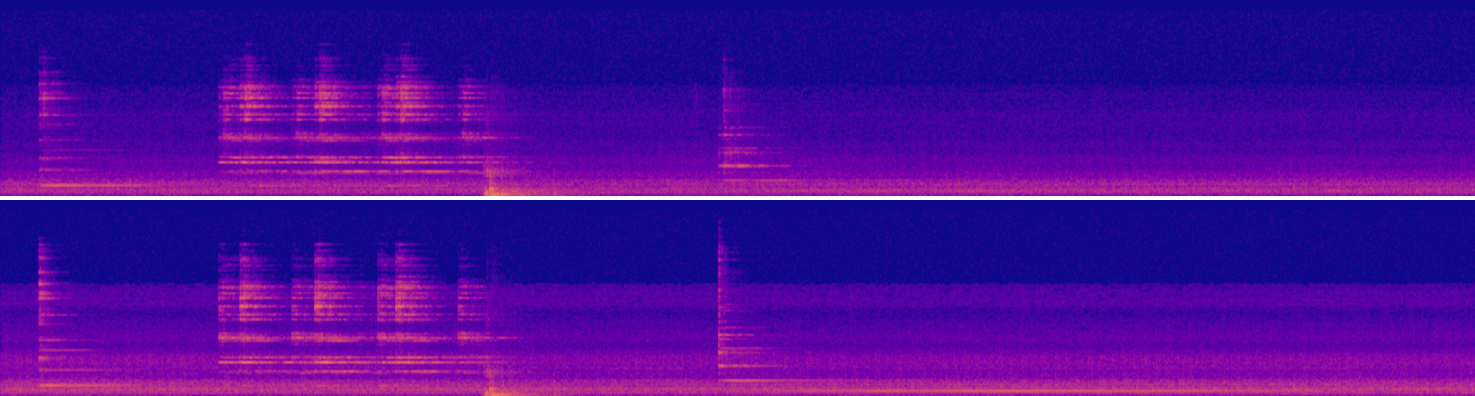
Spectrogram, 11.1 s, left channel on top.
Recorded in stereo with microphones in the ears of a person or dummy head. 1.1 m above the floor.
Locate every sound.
0.3 s a bell: 40° right (ahead or behind), 3.5 m
1.6 s a bell: 25° right (ahead or behind), 9.5 m
3.6 s a thud: centre (ahead or behind), 0.7 m
5.4 s a clink: 65° right (ahead or behind), 4.5 m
